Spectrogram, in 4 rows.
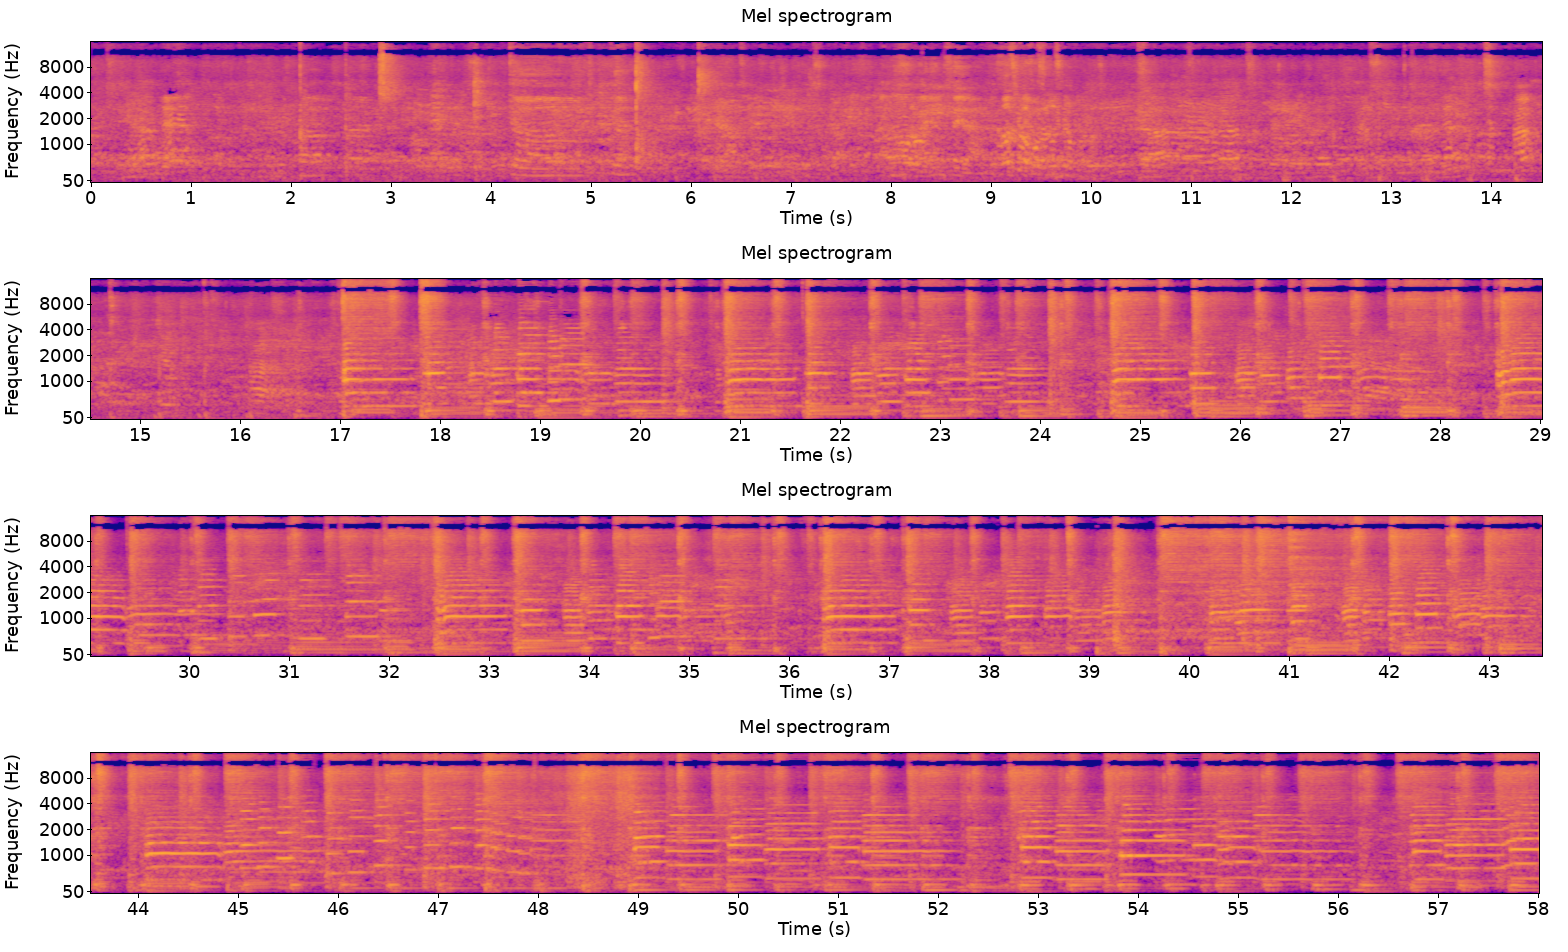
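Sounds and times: drums: 0:08.8 - 0:58.0
upright bass: 0:11.0 - 0:58.0
acoustic guitar: 0:15.1 - 0:58.0
clarinet: 0:17.0 - 0:27.8, 0:28.5 - 0:58.0
trumpet: 0:17.0 - 0:58.0.

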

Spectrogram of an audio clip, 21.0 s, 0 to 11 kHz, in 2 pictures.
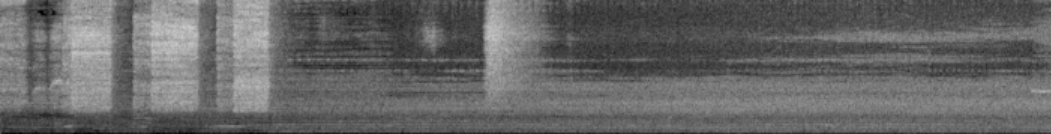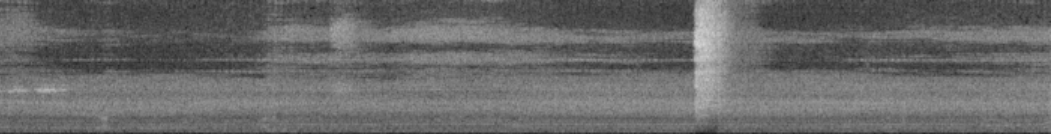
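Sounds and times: compressed air hiss: 0:00.0 - 0:02.8, 0:04.8 - 0:05.4, 0:17.4 - 0:17.9
electric locomotive running: 0:00.0 - 0:21.0.

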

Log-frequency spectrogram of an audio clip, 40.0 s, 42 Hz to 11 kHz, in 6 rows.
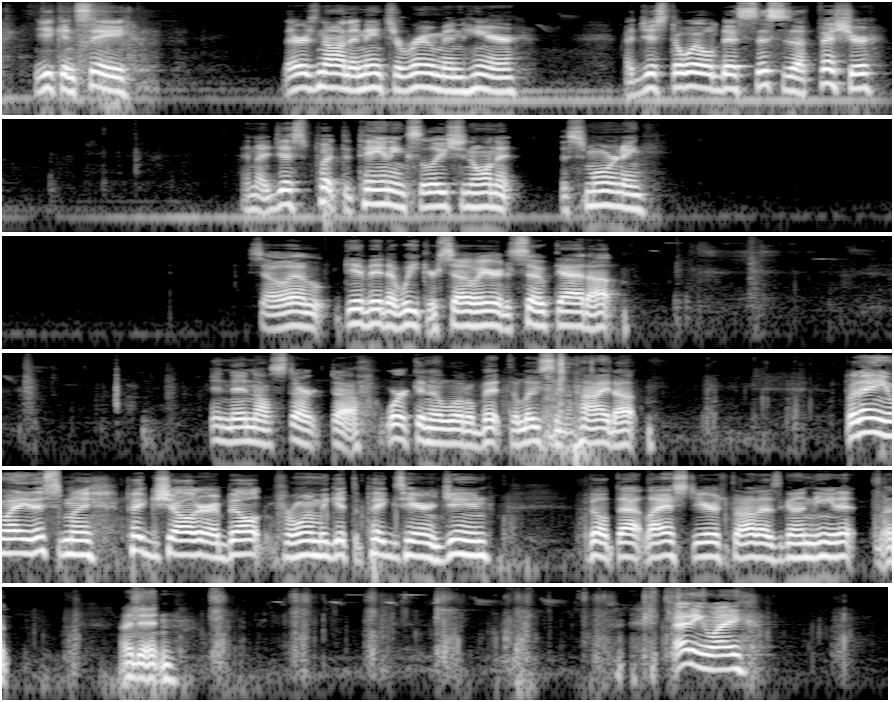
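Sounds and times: high bird chirps: 0:04.0 - 0:04.5, 0:35.3 - 0:38.2
footsteps on gravel: 0:18.3 - 0:21.5, 0:22.6 - 0:40.0.

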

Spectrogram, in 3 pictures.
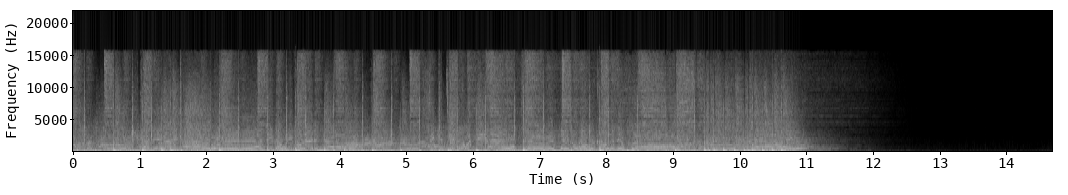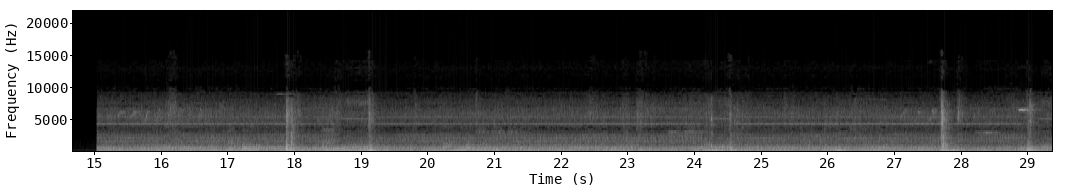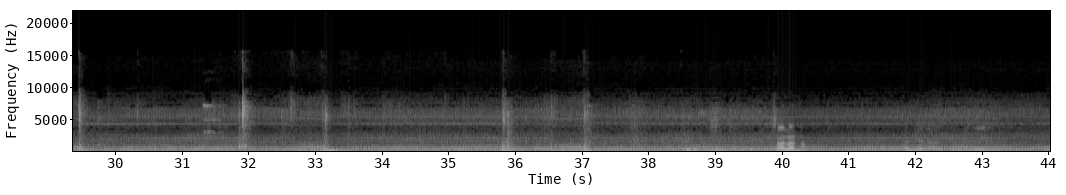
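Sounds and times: machine mechanical hum: 0:15.0 - 0:44.0.

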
